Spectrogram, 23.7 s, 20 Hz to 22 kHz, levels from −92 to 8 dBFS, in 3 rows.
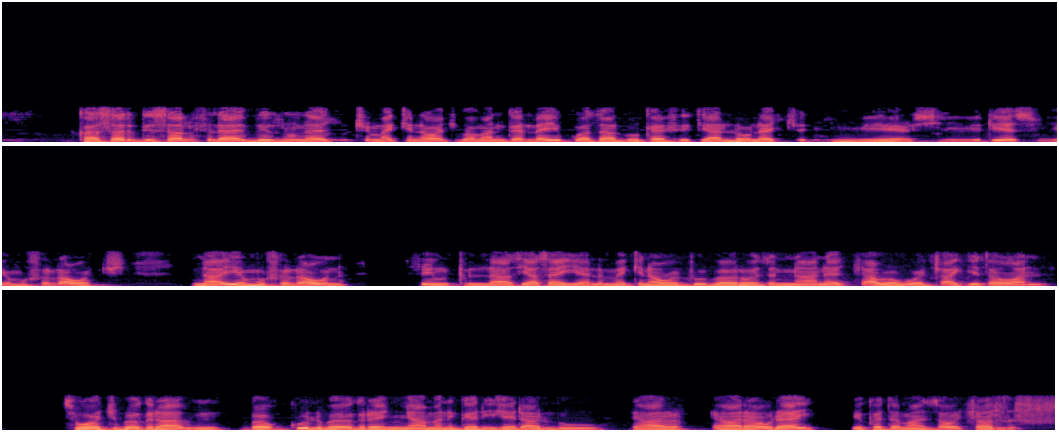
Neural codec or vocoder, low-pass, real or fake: codec, 16 kHz, 2 kbps, FunCodec, trained on LibriTTS, 25 frames a second; 5.4 kHz; fake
